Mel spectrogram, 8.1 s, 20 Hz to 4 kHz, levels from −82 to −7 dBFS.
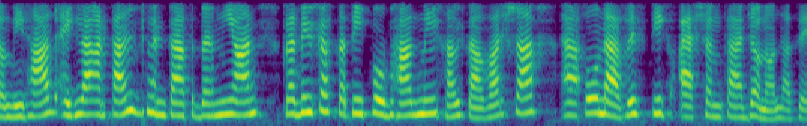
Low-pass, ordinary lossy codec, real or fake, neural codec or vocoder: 3.6 kHz; none; fake; codec, 16 kHz, 1 kbps, FunCodec, trained on LibriTTS, 50 frames a second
